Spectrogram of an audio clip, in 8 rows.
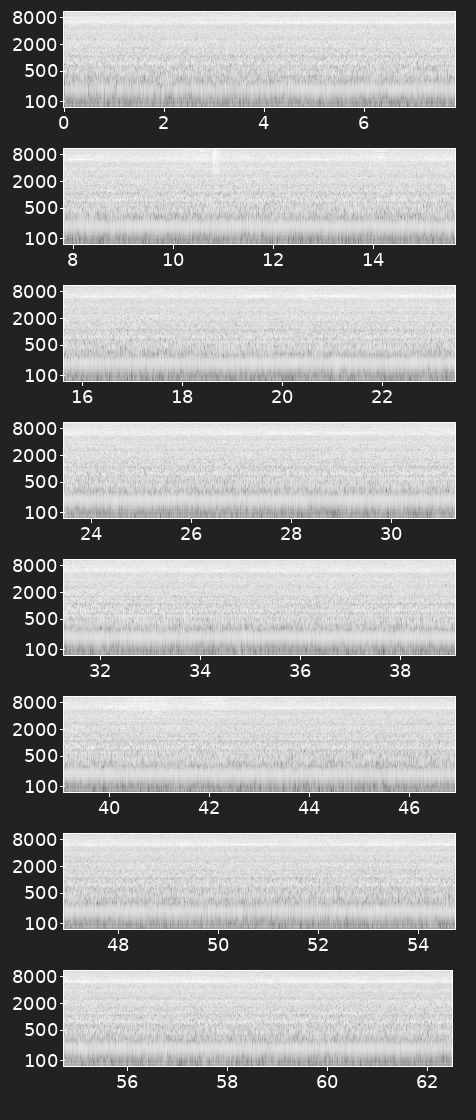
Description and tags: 20141023 Vacuuming and Construction in a house
cleaning, construction, vacuum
